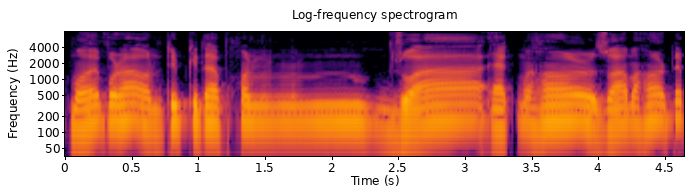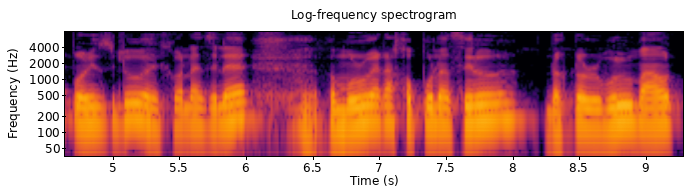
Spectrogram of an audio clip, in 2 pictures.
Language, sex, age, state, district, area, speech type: Assamese, male, 30-45, Assam, Biswanath, rural, spontaneous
